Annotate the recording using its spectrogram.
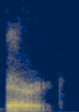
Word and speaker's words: Erik: And my name is Eric, spelled with a K. And I'm like, I'm just gonna go with Eric.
